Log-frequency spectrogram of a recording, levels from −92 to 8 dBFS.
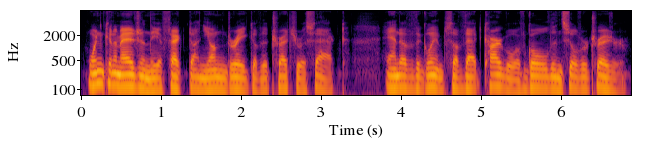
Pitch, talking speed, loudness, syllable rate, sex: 105 Hz, 210 wpm, -17 LUFS, 6.0 syllables/s, male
